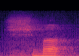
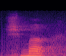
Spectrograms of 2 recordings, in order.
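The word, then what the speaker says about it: שְׁמַע: En este caso la Shin absorbe el sonido de la E. Shema, Shema.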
